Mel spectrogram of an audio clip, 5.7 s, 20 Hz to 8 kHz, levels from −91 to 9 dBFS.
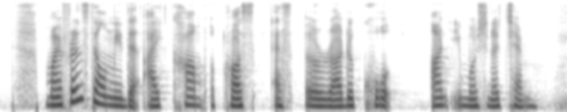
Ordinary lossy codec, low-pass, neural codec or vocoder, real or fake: none; 7.2 kHz; autoencoder, 48 kHz, 128 numbers a frame, DAC-VAE, trained on Japanese speech; fake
